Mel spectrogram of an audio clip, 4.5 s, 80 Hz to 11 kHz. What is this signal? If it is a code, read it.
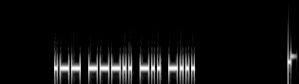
Morse code, heard as a keyed tone, about 27 wpm, 700 Hz. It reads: W8DB
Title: USA Call Signs - 4 Characters - 4x Character Spacing - 28wpm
